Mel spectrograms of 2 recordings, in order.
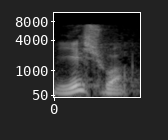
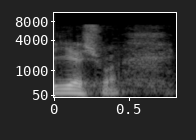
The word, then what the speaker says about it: Yeshua: que así le llaman yeshua es la pronunciación correcta la pronunciación original del nombre Jesús Jesús evidentemente ya es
